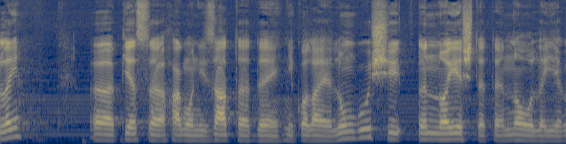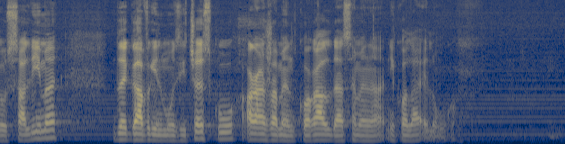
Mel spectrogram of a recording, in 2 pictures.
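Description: A man speaks into a microphone over loudspeakers, reading out with animation in an echoing hall.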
